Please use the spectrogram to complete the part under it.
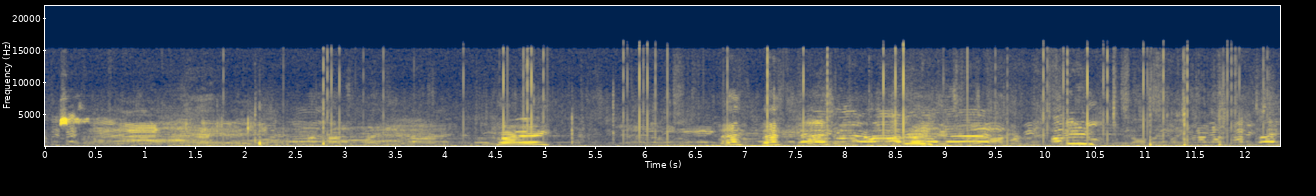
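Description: Men shout and call out to each other outdoors.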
